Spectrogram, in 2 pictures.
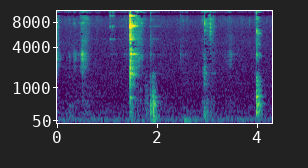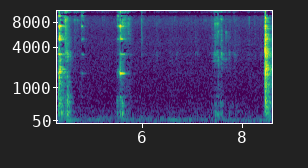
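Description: Scattered light clinks and taps against a mixing bowl, about eight at irregular intervals, as chicken pieces are tossed in crushed protein-chip crumbs. The loudest clink comes about a second and a half in, and another near the end.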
